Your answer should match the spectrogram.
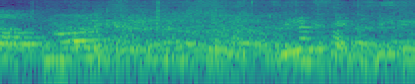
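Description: Several people talking at once: overlapping chatter of voices, with no single clear speaker.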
